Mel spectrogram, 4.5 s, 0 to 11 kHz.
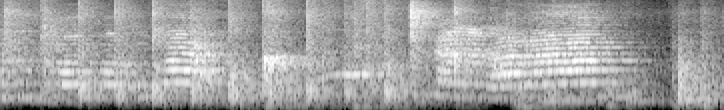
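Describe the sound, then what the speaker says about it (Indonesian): Classroom applause for a student group in a primary school lesson, a burst of scattered hand claps mixed with children's voices and chatter, close and lively before fading out near the end. "Tepuk tangan untuk kelompok 4."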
